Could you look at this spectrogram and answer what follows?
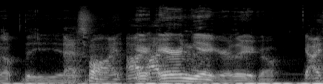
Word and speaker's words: Yeager: I don't know how to spell the booze, so I just know it's pronounced the same.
